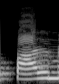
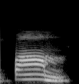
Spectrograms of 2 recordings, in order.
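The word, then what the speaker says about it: palm: पाम, इसको पाल्म नहीं, बाल्म नहीं, पाम, हथेली।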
